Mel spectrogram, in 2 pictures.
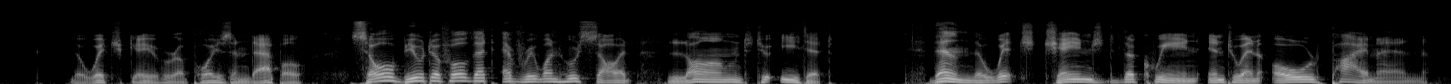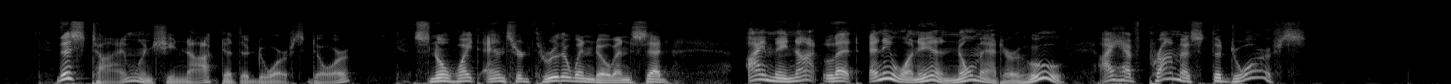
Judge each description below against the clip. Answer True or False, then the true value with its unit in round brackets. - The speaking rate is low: True (130 wpm)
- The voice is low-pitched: True (115 Hz)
